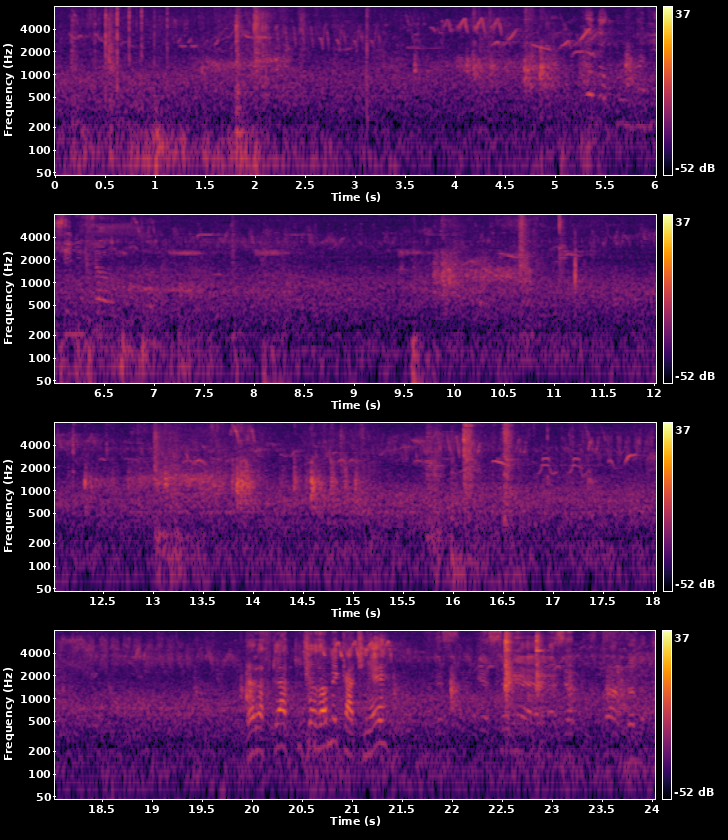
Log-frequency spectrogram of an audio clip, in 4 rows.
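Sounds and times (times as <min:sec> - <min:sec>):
sharp clicks: 0:00.3 - 0:01.3.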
